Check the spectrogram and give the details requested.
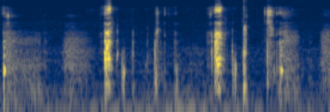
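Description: A run of short, muffled, hissy bursts in quick succession, each held back and quiet: stifled sneezes.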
